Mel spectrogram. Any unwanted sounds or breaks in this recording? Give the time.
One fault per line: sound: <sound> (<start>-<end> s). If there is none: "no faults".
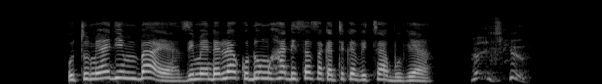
sound: sneeze (4.7-5.3 s)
